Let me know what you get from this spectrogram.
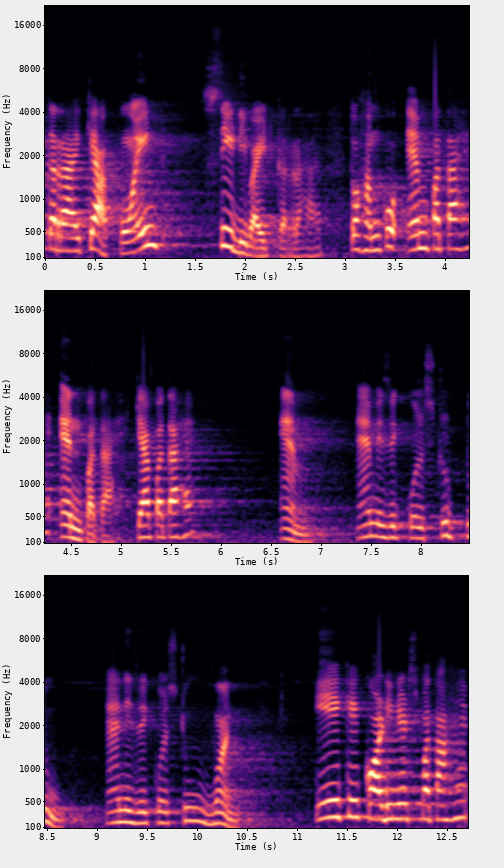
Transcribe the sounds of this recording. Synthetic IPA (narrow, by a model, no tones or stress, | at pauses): kɐɾːɐɦaɦɛkjaːpɔːɪ̃ɳʈ | siːɖɪʋa̰ːɪɖkɐɾːɐ̰ɦa̰ɦɛt̪oɦɐmkoɛmpɐt̪aɦɛɛnpɐ̰t̪a̰ɦɛkjaːpɐt̪aɦɛ | ɛm | ɛmɪzɪkwəlsʈuʈuː | ɛnɪzɪkwəlsʈuʋɐn | eːkekɔːɾɖɪneːʈspɐt̪aɦɛ̃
